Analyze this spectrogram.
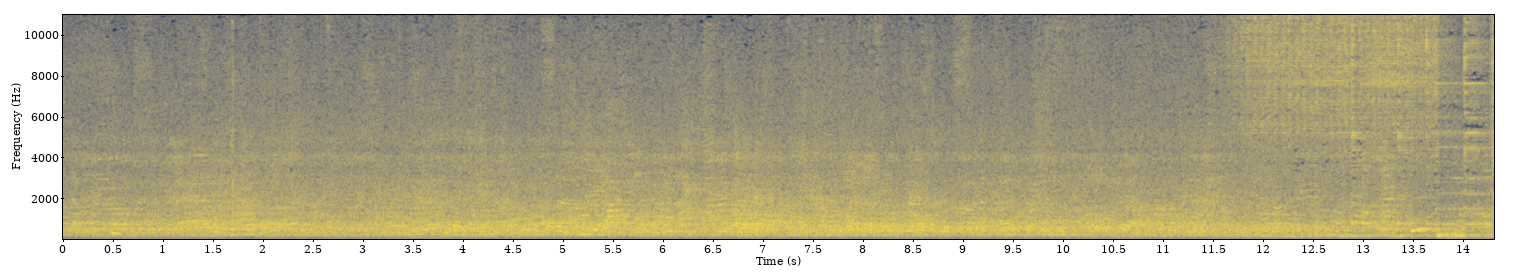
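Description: Music plays over loudspeakers.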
